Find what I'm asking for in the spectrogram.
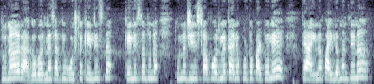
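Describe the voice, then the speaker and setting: Man as agitated young husband, Varhadi Marathi accent, unusually high voice, rapid repetitive family-drama delivery. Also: steady tone, lo-fi sound. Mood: annoyed. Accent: Varhadi Marathi of Vidarbha. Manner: agitated, repeats himself. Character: flustered, nagging young newlywed husband. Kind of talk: amateur family comedy-drama dialogue.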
